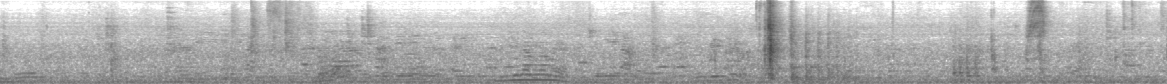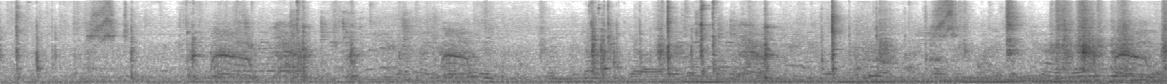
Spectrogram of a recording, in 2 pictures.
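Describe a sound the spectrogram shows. Racket strings click and snap as they are threaded and pulled tight.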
